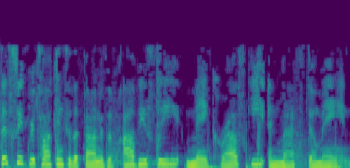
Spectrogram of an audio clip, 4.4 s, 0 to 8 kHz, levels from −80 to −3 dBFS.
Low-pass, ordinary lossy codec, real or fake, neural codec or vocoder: 7.2 kHz; MP3, 24 kbps; fake; vocoder, 22.05 kHz, 80 mel bands, Vocos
